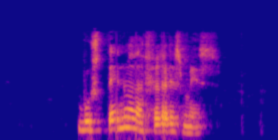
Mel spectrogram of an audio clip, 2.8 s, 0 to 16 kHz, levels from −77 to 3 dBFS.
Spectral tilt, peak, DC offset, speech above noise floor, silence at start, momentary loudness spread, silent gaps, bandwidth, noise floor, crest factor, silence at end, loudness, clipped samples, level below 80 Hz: -4 dB/octave; -4 dBFS; under 0.1%; 56 dB; 0.8 s; 12 LU; none; 8 kHz; -75 dBFS; 20 dB; 0.6 s; -20 LUFS; under 0.1%; -58 dBFS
